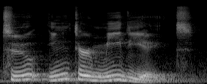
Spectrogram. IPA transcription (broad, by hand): ˌɪntəˈmiːdɪˌeɪt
